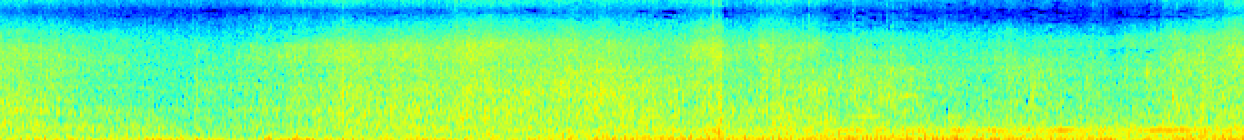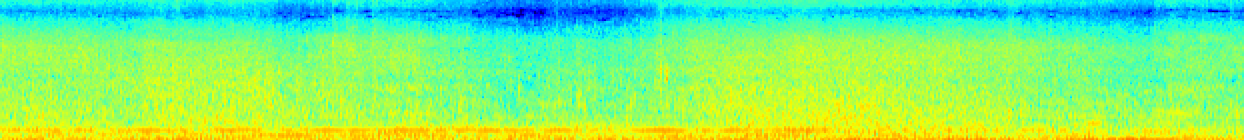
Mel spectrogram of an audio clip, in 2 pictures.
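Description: Surf washing onto a sandy beach, the waves rising and falling, with wind rushing over the microphone. A steady low hum joins about three seconds in.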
